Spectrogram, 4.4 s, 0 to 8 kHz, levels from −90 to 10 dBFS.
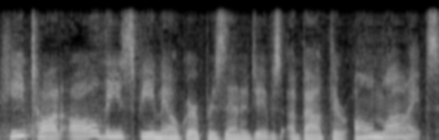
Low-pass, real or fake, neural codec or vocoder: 7.2 kHz; fake; codec, 16 kHz, 1.1 kbps, Voila-Tokenizer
